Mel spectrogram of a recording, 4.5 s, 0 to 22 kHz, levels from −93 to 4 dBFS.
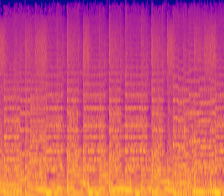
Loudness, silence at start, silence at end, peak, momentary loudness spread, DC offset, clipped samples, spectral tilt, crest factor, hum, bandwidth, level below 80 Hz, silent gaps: -16 LUFS; 0 s; 0 s; -2 dBFS; 1 LU; under 0.1%; under 0.1%; -5 dB/octave; 14 dB; none; over 20 kHz; -20 dBFS; none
